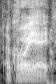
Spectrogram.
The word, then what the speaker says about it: Okoye: The general Okoye. Okoye.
